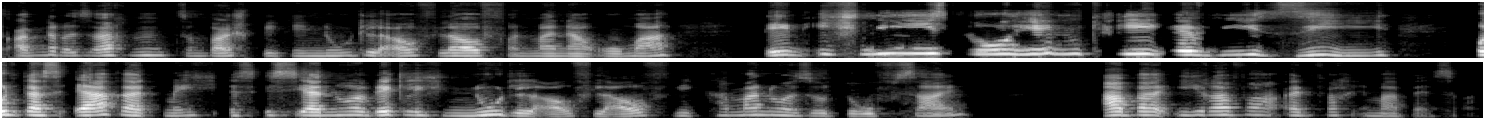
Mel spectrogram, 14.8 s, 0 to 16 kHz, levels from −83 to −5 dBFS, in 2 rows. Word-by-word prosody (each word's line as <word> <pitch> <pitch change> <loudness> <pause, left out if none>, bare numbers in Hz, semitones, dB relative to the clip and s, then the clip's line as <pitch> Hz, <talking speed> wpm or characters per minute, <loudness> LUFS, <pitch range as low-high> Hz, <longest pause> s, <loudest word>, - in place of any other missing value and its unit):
andere 195 0 -9
Sachen, 210 +1 -7
zum 175 -2 -22
Beispiel 175 - -8
den 170 0 -16
Nudelauflauf 180 -1 -4
von 160 - -20
meiner 155 -2 -9
Oma, 165 +6 -7 0.4
den 220 -1 0
ich 280 -1 -3
nie 325 +3 +5
so 285 +1 +4
hinkriege 290 -4 +5
wie 245 +3 -2
sie 205 0 -6 0.4
und 235 0 +5
das 220 -1 +5
ärgert 215 -3 +5
mich, 200 +4 -15
es 195 0 -14
ist 215 +1 -9
ja 205 -1 +6
nur 220 +1 -4
wirklich 220 -2 +1
'n 180 -1 -12
Nudelauflauf. 170 - -6
Wie 180 -1 -19
kann 210 +3 -20
man 230 +2 -4
nur 215 -3 -7
so 170 -2 -13
doof 155 -1 -13
sein? 175 +9 -9 0.7
Aber 225 0 +2
ihrer 235 +2 -4
war 230 -2 -13
einfach 210 +1 -12
immer 170 -2 -17
besser. - - -27
210 Hz, 160 wpm, -20 LUFS, 180-230 Hz, 0.7 s, ja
